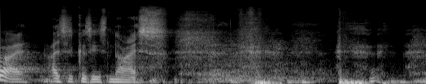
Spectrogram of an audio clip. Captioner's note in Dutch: lachen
